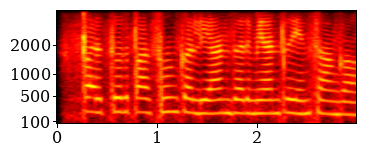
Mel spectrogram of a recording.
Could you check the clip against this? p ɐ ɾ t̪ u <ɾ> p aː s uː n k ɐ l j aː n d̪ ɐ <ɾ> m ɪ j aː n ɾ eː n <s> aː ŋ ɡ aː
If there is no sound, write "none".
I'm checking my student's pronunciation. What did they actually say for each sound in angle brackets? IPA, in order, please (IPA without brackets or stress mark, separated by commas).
ɾ, ɾ, s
